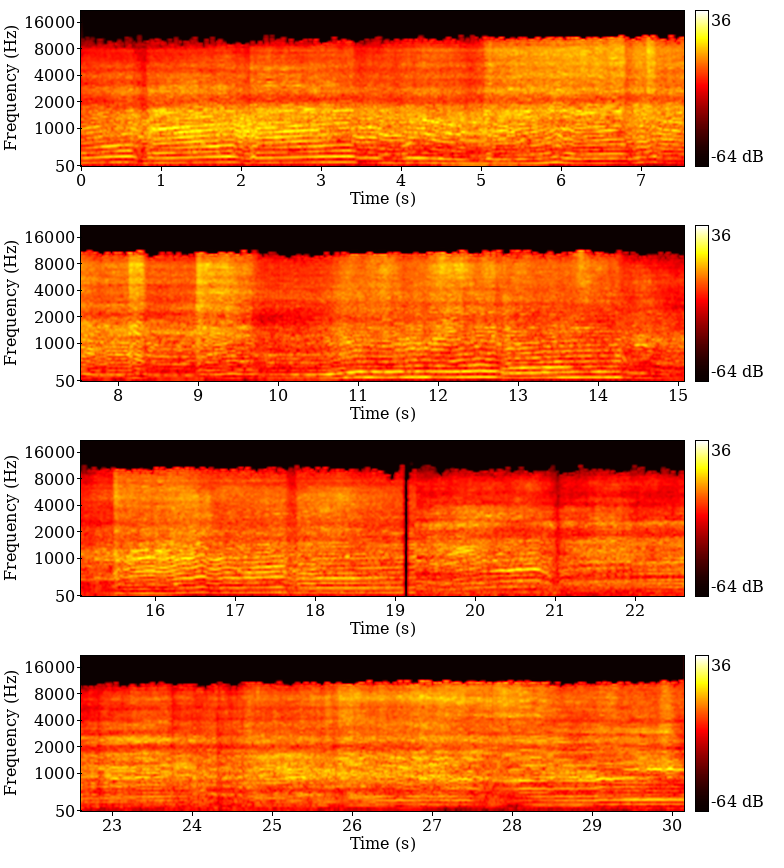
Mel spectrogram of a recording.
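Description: Racing Piaggio Ape three-wheeler engine revving hard up the hill climb, its pitch climbing and dropping again and again as it shifts through the gears. About two-thirds of the way through the sound cuts out for an instant, then more climbing revs follow.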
